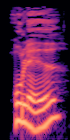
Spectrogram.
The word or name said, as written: roulade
